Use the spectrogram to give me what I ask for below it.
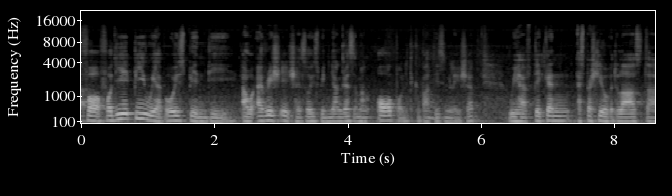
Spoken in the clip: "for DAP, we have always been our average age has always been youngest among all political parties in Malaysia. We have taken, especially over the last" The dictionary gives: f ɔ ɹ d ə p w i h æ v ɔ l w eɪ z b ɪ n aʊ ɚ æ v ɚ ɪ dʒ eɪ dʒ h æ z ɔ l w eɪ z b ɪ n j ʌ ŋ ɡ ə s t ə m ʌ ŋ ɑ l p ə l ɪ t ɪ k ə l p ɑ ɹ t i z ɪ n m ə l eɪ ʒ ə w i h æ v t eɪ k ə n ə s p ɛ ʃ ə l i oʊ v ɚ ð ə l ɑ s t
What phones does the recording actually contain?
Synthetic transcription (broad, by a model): f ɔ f d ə p w i h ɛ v ɔ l w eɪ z b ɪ n aʊ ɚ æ v ɚ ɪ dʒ eɪ tʃ h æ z ɔ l w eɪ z b ɪ n j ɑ ŋ ɡ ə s ə m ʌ ŋ ɑ l p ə l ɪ t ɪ k ə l p ɑ t i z ɪ n m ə l eɪ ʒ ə w i h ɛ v t eɪ k ə n ə s p ɛ ʃ ə l i oʊ v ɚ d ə l ɑ s t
